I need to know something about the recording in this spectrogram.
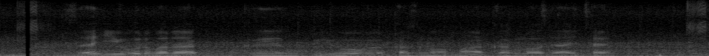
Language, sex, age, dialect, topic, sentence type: Maithili, male, 60-100, Angika, agriculture, statement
